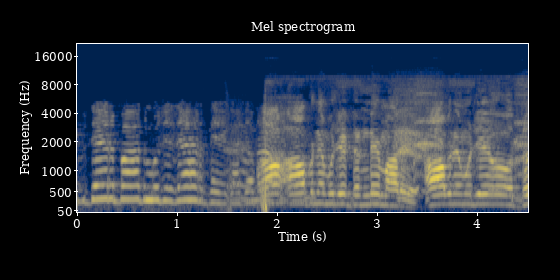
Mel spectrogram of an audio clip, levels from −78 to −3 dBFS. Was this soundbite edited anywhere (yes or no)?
yes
